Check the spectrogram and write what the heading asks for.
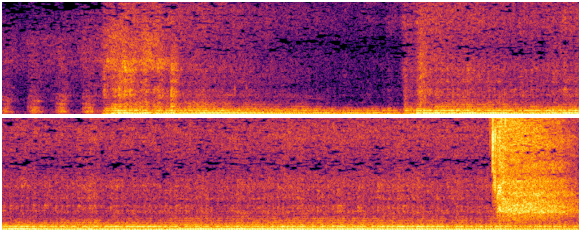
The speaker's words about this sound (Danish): fra og med i går er det blevet ulovligt at holde i tomgang i mere end et minut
